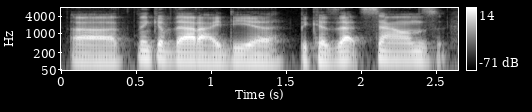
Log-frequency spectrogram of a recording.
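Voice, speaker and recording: A man's voice: fairly low pitch, steady tone, normal speed. A man co-hosting a podcast, responding and asking questions in a conversational style. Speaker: podcast co-host. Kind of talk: conversational interviewing.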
